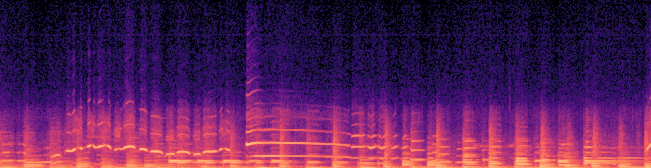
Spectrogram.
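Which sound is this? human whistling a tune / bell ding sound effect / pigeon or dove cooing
human whistling a tune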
